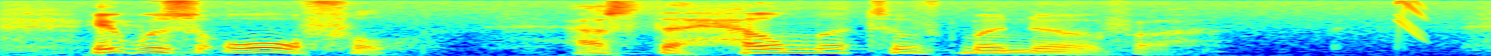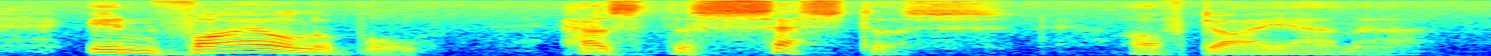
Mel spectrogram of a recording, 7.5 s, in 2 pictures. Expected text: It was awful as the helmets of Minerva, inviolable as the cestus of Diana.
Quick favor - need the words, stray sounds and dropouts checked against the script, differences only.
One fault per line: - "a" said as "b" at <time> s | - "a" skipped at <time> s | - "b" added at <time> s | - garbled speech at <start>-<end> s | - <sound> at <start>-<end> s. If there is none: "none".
- "helmets" said as "helmet" at 1.7 s
- chirp at 3.5-3.6 s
